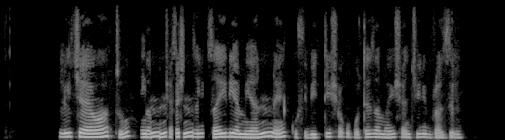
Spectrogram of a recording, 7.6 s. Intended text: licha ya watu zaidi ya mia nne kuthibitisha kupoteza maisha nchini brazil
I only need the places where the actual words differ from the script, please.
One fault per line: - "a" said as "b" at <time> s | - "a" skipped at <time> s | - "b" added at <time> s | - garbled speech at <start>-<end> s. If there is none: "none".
- garbled speech at 2.1-3.1 s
